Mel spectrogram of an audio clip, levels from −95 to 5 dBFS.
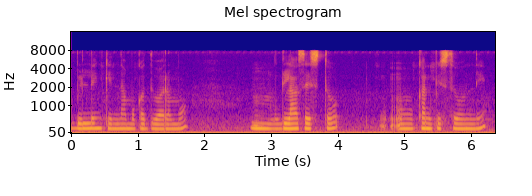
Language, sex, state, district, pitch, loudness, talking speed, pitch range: Telugu, female, Telangana, Mahabubabad, 180 Hz, -18 LUFS, 75 wpm, 175-185 Hz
